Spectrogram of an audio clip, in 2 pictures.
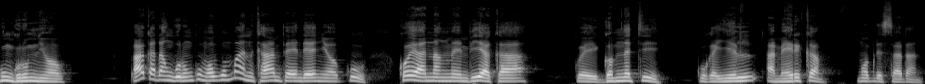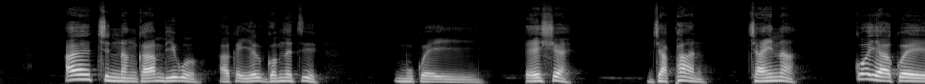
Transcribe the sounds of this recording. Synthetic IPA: ku˦ŋɡu˨ɾu˦mni˨o˨b̚ | ɓa˦ka˨da˦ŋɡu˨ɾu˦mku˦mo˦ku˦ma˦˨nka˨˦m˦pe˨˦nde˦ni˨o˨˦b̚ku˦ | ko˦ja˨na˨ŋme˨mbi˦a˨ka˦ | kʷe˨i˨ɡo˦mna˦ti˦ | ku˨ka˨je˦la˨me˨ɾi˦ka˦˨ | mo˦b̚ɗi˨sa˨˦da˨n | a˨t͡ʃi˦nːa˨ŋka˨˦m˦bi˦ku˨a˨ka˨je˦lɡo˦mna˦ti˦ | mu˨kʷe˨ | e˨˦ʃe˦ | d͡ʒa˨pa˦˨n | t͡ʃa˦i˦na˨ | ko˦ja˨kʷe˨

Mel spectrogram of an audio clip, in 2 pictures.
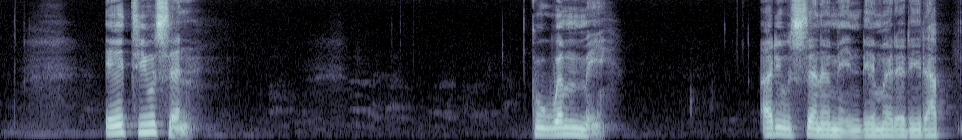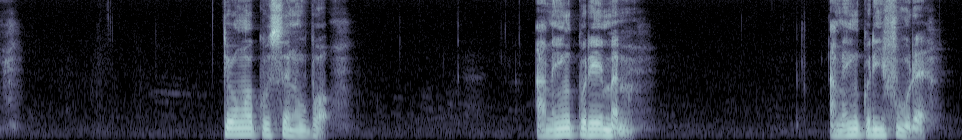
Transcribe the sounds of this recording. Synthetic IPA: e˦ti˦u˦se˨n | ku˦we˦mm̩˦mḭ˨ | a˦di˦u˦se˦na˦mi˨n̩˦de˦me˦ɾe˦di˦da˦p̚ | toː˦ŋo˦ku˦sɨ˦nu˦bɔ̰˨ | a˨mi˨ŋ̩˦kʷu˦ɾe˦me˨m | a˨mi˨ŋ̩˦kʷu˦ɾi˦fu˦˨ɾe˨

